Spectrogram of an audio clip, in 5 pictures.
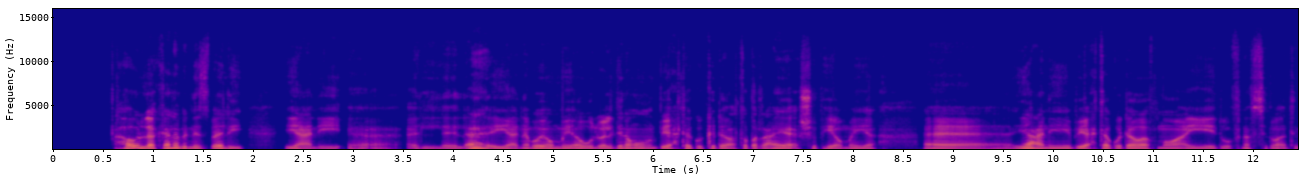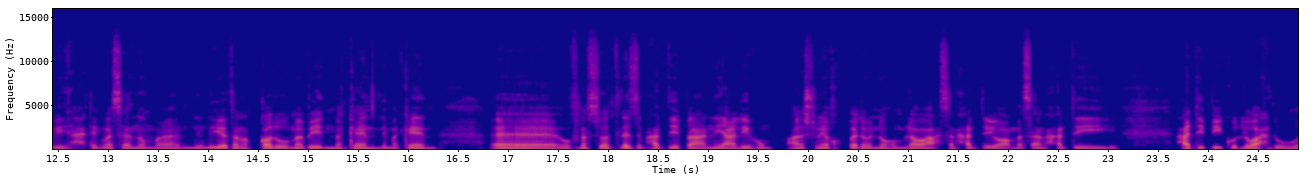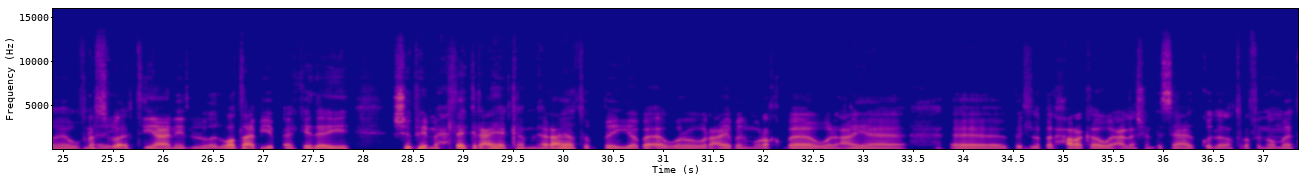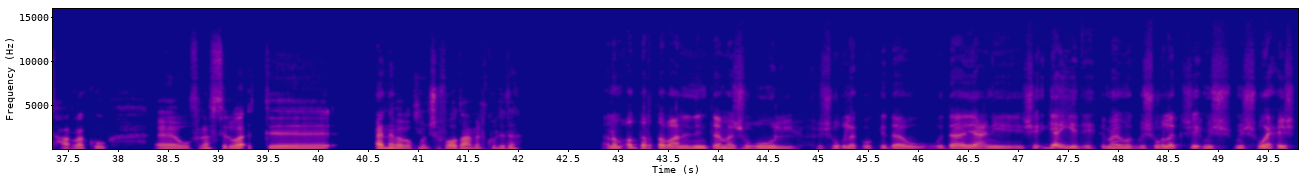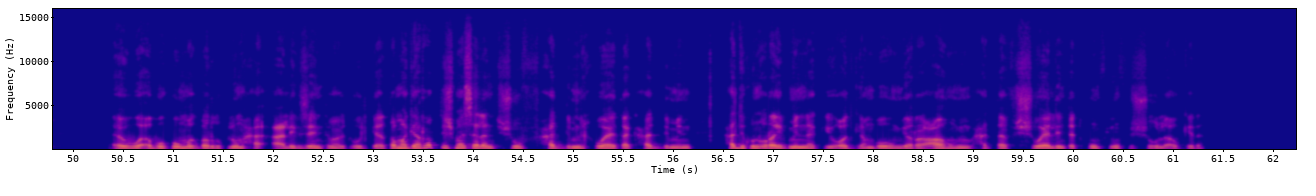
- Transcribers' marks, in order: tapping
- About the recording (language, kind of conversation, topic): Arabic, advice, إزاي أوازن بين شغلي ورعاية أبويا وأمي الكبار في السن؟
